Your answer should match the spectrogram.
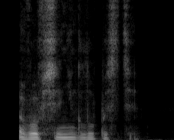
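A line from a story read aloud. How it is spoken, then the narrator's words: Soft objection. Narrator (Russian): мягко возразила Елена Андреевна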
